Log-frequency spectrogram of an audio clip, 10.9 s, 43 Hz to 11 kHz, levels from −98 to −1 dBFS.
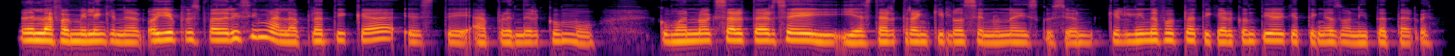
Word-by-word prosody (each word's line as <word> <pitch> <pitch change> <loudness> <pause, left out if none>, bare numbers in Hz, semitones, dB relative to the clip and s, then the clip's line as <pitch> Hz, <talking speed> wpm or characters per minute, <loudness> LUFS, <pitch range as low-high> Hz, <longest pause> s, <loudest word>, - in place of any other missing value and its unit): De 210 0 +5
la 205 -1 +9
familia 190 -1 +3
en 195 - -1
general. 175 -2 -3
Oye, 205 +3 +6
pues, 220 -2 -4
padrísima 225 +3 +2
la 175 -1 -1
plática, 205 +4 -1
este, 170 0 -6
aprender 170 0 -4
como 185 -5 -6 0.4
como 185 -1 -1
a 185 - +2
no 195 +1 +2
exaltarse, 205 0 +4
y 175 -3 +1
y 170 - +1
a 170 - +3
estar 175 +2 -2
tranquilos 180 -1 -3
en 165 -2 -2
una 170 +1 -3
discusión. 165 0 -7
Qué 190 - -4
lindo 195 +3 +1
fue 205 -1 -2
platicar 185 -4 -1
contigo 190 +3 0
y 195 - +1
que 185 - -3
tengas 175 -1 -4
bonita 165 0 -3
tarde. 160 0 -8
185 Hz, 190 wpm, -23 LUFS, 175-205 Hz, 0.4 s, la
